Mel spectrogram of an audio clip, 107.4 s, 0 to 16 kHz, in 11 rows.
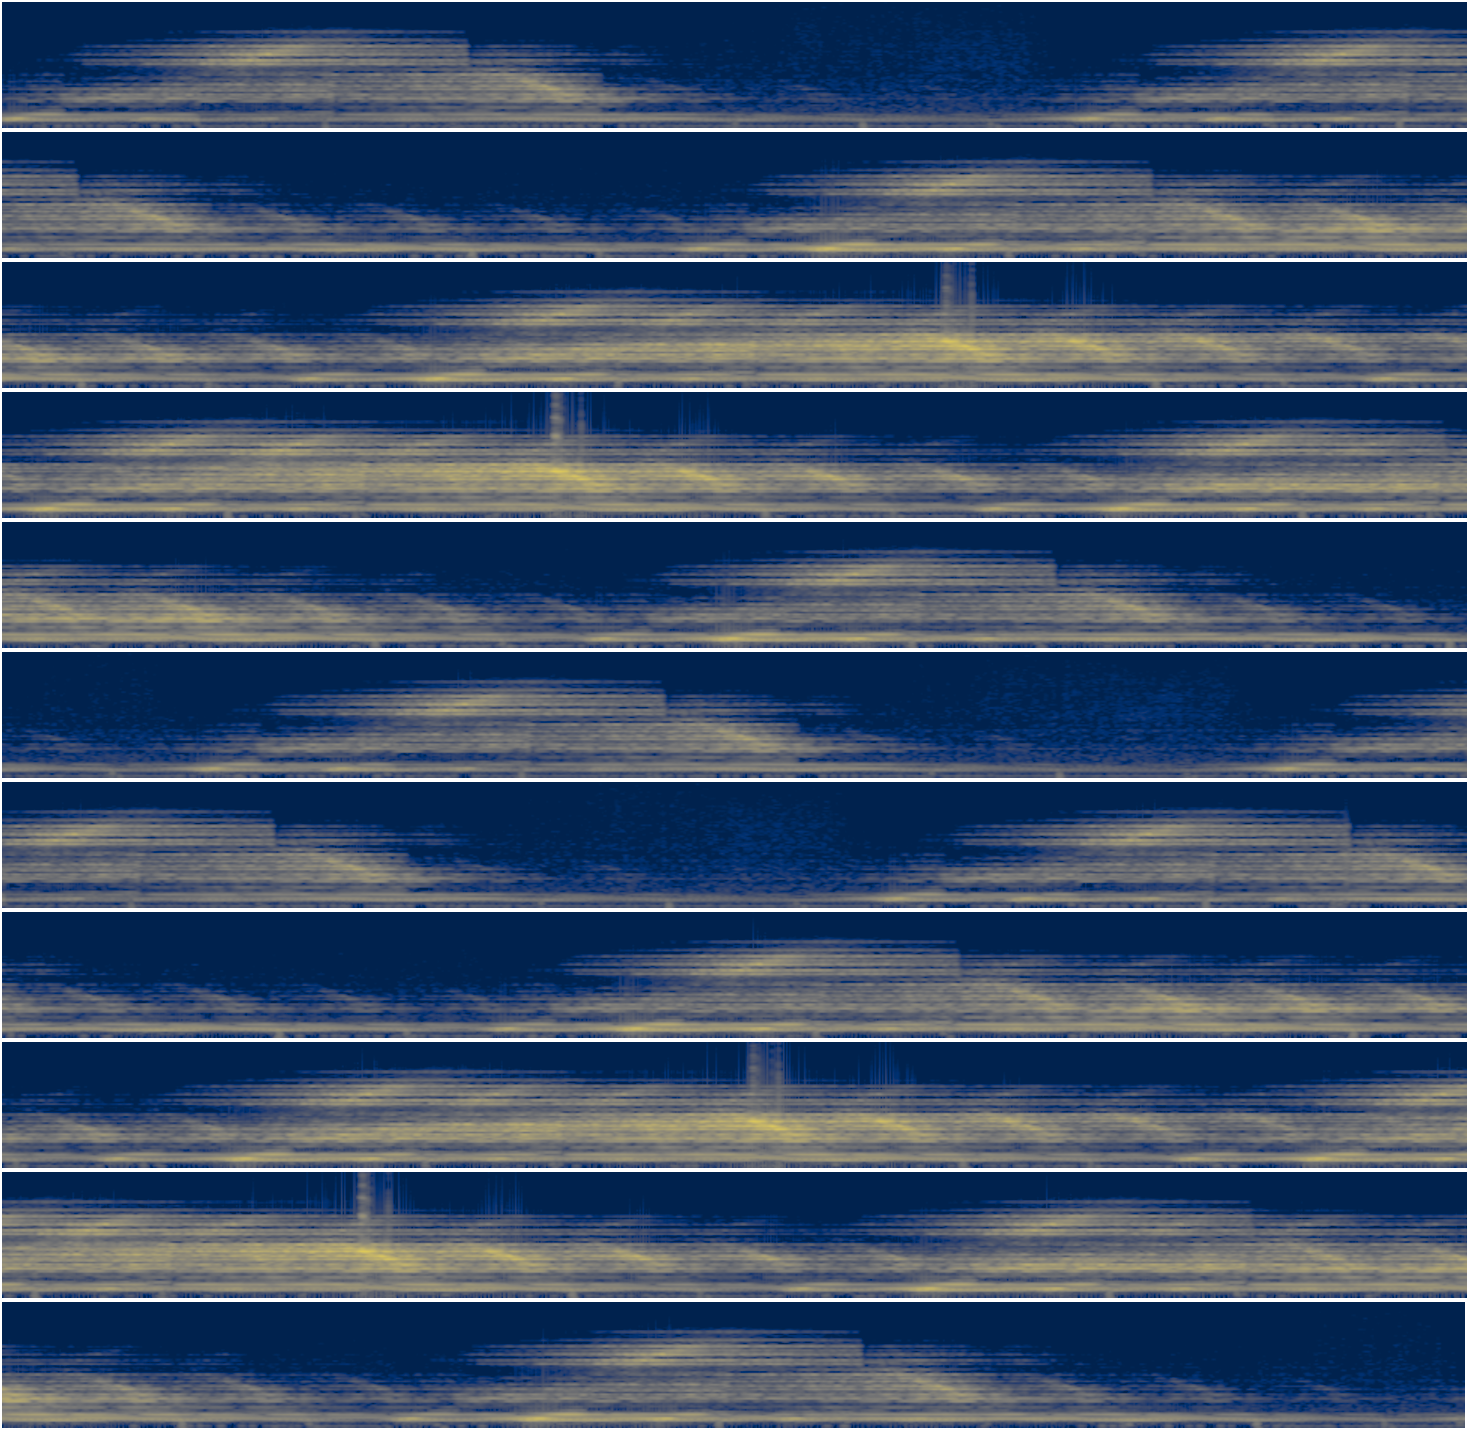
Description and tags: ambient key swirl
Looping, swirling, sweeping, echoey, ambient keyboard sound.
The result of an experiment one night with a Korg Z1 and a pile of VST stuff. Unfortunately I only experimented with it in one key =(
Will also loop nicely in a kind of moody, urban, dubsteppy way at around 67-70bpm.
ambient, atmosphere, dark, dreamy, dubstep, evolving, pad, smooth, swirling, swirly, urban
